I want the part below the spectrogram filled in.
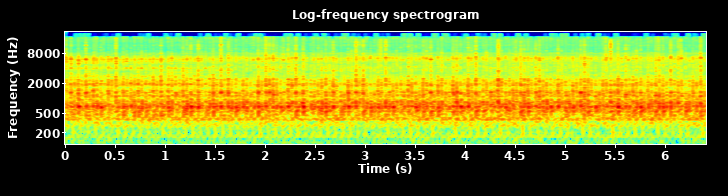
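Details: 2011 Volvo V70 1.6D diesel idling with a sharp, rapid knocking clatter; the 2nd injector from the right was flooded with engine oil, and replacing its copper sealing washer stopped the knock.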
